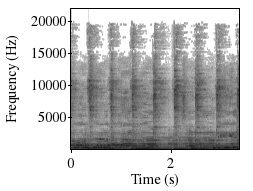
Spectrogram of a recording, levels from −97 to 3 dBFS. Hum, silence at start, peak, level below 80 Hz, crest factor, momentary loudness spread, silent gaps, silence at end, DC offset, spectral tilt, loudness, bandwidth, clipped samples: none; 0 s; 0 dBFS; -22 dBFS; 12 dB; 4 LU; none; 0 s; under 0.1%; -5 dB/octave; -13 LUFS; over 20 kHz; under 0.1%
